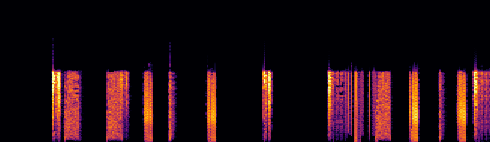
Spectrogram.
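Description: Quiet, irregular bursts of scratchy, glitch-like digital noise, about ten short crackles with a longer run of them around the three-second mark, used as an electronic outro sound effect.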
